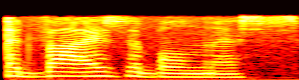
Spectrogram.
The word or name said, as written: advisableness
